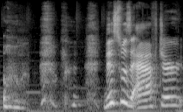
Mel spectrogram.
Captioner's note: chuckles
